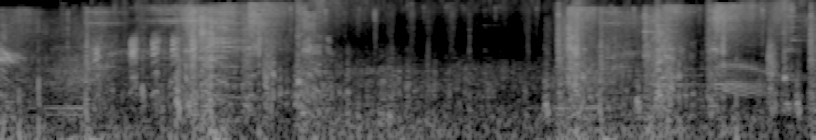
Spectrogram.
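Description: A sword swishes and strikes in a fight.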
